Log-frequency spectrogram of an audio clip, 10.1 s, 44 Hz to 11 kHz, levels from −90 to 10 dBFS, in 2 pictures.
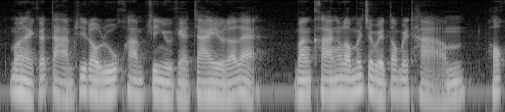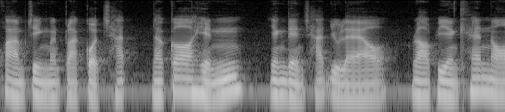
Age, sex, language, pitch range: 20-39, male, Thai, 100-120 Hz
